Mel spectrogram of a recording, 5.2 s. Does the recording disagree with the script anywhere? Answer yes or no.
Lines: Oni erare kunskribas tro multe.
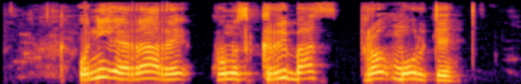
no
